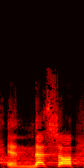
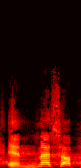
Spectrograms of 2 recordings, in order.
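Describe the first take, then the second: No difference in how they are said.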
